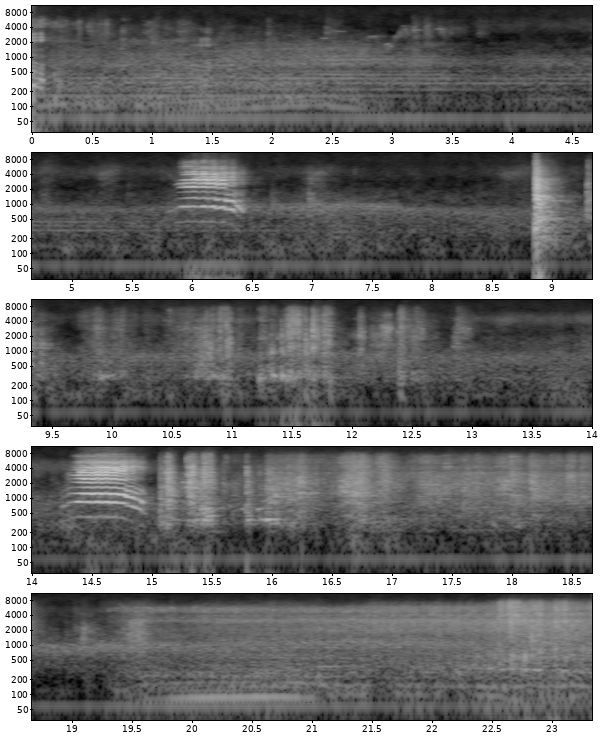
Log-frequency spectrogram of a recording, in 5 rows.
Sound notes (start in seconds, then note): 0.0 David chuckles; 5.8 goat bleating; 19.2 car engine rumbling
